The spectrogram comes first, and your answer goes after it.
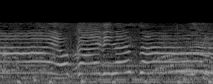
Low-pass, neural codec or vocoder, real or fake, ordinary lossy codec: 7.2 kHz; none; real; MP3, 32 kbps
